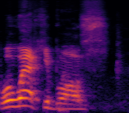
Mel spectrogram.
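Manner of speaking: put-on, fake Boston accent. Joking about a different sport for golf clubs, saying it in a put-on Boston accent. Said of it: "I start talking like I'm from fucking Boston".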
